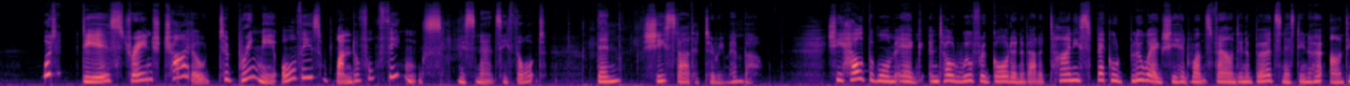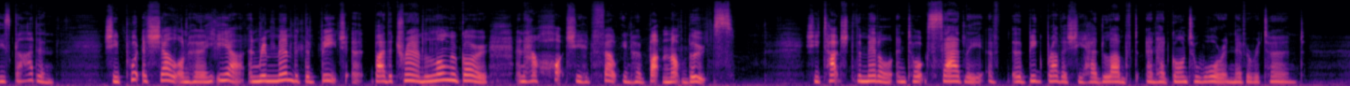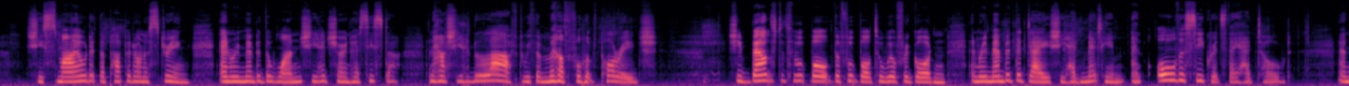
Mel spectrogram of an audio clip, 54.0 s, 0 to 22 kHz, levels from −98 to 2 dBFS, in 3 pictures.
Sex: female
